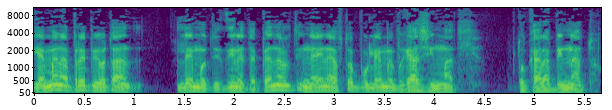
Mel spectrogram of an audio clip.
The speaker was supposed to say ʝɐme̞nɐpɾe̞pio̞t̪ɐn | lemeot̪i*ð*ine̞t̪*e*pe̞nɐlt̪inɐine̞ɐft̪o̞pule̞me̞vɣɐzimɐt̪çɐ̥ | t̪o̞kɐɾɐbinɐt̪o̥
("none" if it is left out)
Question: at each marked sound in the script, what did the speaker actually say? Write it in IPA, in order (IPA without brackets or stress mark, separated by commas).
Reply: ð, e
